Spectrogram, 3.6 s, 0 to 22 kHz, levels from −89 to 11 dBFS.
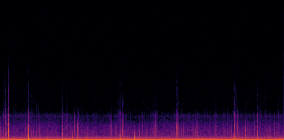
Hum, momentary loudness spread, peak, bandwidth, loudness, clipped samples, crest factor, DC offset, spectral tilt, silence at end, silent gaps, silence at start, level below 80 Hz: none; 1 LU; -8 dBFS; 4.2 kHz; -27 LUFS; under 0.1%; 18 dB; under 0.1%; -10.5 dB/octave; 0 s; none; 0 s; -30 dBFS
